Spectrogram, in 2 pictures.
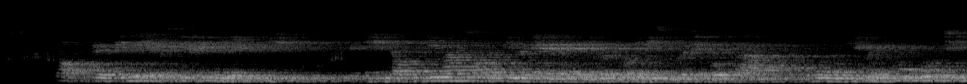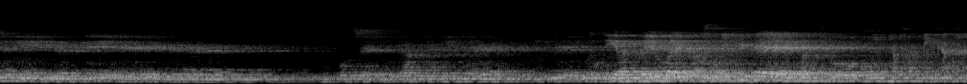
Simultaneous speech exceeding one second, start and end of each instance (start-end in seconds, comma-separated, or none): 15.5-17.5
